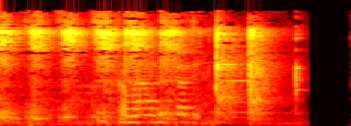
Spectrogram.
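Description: Cooking utensils are scrubbed and washed, with rubbing and scraping followed by a few sharp metal clanks near the end, while a voice talks over the washing.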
